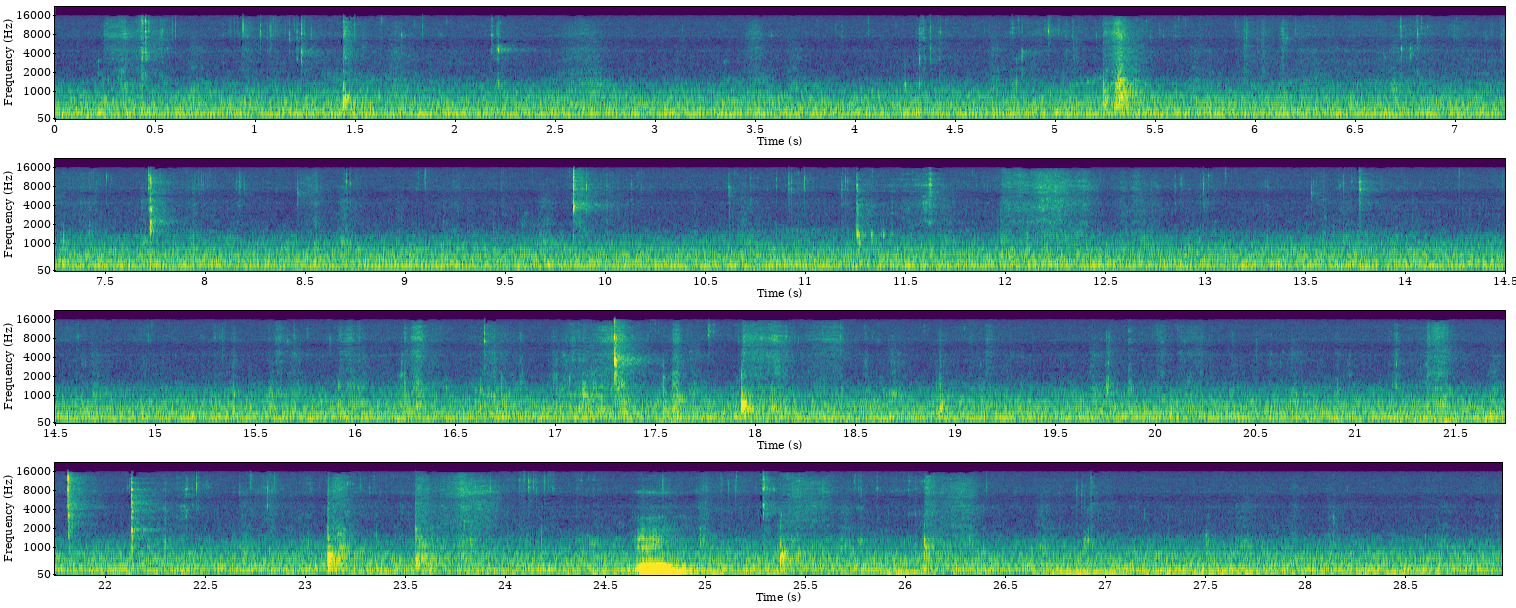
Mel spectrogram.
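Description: Close-up chewing and biting sounds of someone eating roasted chicken and cabbage, with scattered sharp clicks of a metal fork on the plate. A steady low hum runs underneath, and a brief louder low sound comes near the end.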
